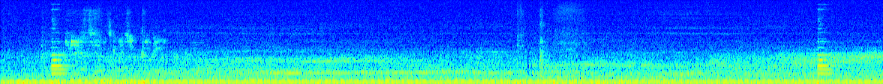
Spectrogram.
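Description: A game chimes with short bright tones.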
